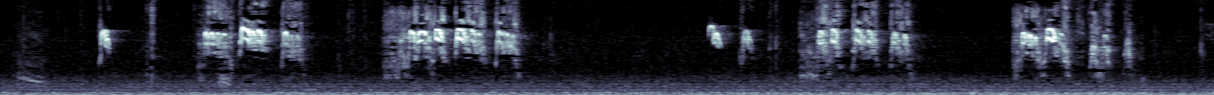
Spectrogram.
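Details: Common blackbird fledglings, three youngsters fed by their father in a garden, give repeated bursts of shrill, very high begging squeaks roughly every second, rising in intensity toward the middle, over a soft low hum.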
